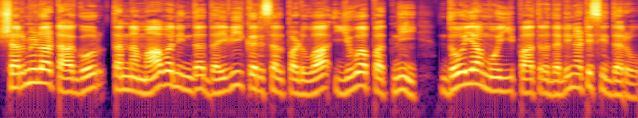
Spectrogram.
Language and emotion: Kannada, neutral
